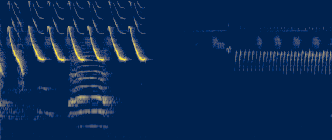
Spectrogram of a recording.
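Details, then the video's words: Spanish Timbrado canary training song: a series of loud descending whistled sweeps with a gurgling undertone, silence, then a thin accelerating metallic trill. "The Canary's Deadly Seduction Invites Your Canary To Sing Immediately"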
